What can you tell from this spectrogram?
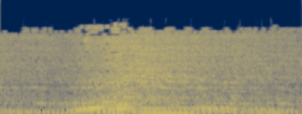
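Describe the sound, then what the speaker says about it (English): A Jeep Grand Cherokee SRT engine revs up briefly then settles, its exhaust giving a deep throaty rumble heard from close by with no talking. "Just wanted to give you guys an idea of what the exhaust sounds like."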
